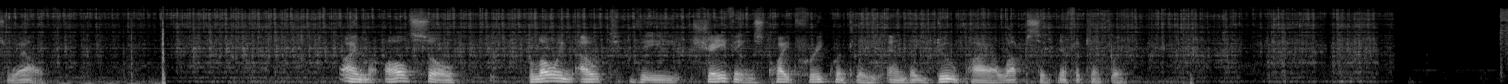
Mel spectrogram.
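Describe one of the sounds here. A wood lathe hums steadily as it spins.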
